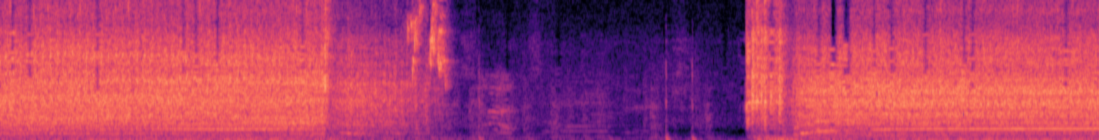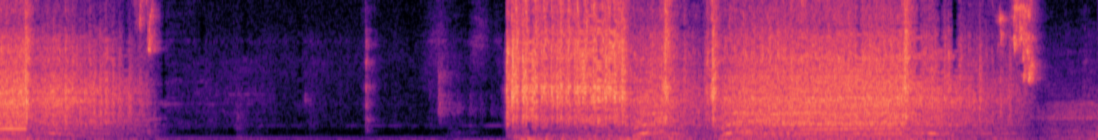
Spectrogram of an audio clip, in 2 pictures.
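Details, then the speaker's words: Sailboat electric bow thruster after brush work, tested both ways: three roughly two-second bursts, electric whine spinning up cleanly with water churn; thruster runs freely, back in business. "Yeah? I think you're back in business."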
